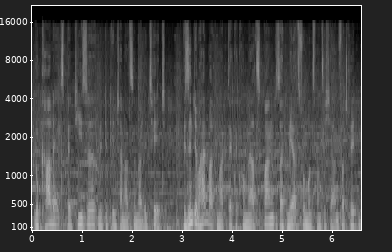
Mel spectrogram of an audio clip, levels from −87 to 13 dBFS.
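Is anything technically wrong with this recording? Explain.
Yes, there's an overlapping chunks fault, showing up twice: at about 1.48 to 1.58 s and again at 4.08 to 4.18 s. The audio seems to have been handled in 2.5 s chunks, with each new chunk starting before the previous one finished. At each of those joins, 100 ms of sound plays twice, so you get a click or a stutter right there, repeating on that same chunk rhythm.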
